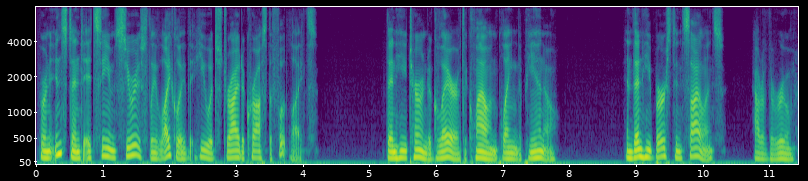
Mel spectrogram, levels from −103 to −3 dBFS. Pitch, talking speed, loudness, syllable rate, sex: 125 Hz, 185 wpm, -18 LUFS, 5.5 syllables/s, male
